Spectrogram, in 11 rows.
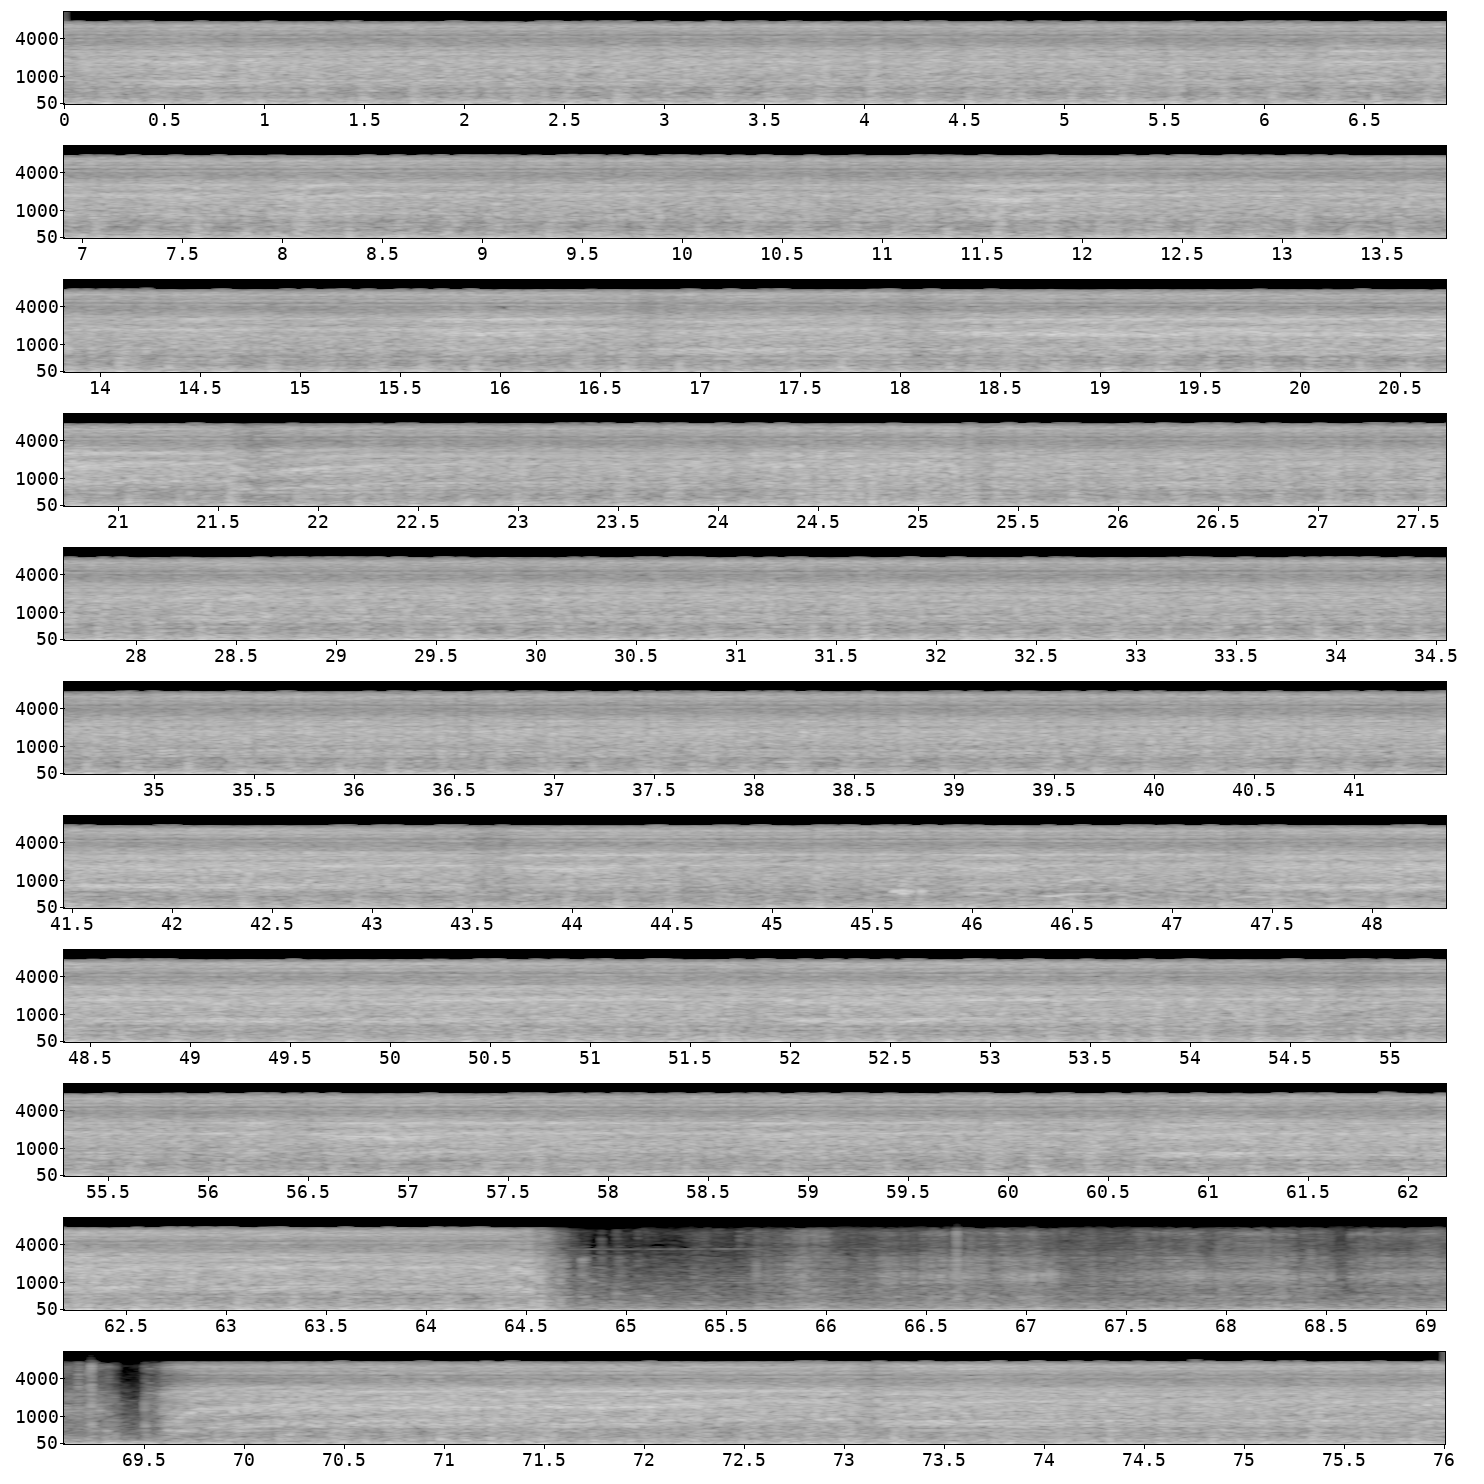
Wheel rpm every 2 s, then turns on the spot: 230, 230, 230, 230, 230, 230, 230, 230, 220, 220, 220, 220, 240, 230, 230, 230, 230, 230, 230, 240, 230, 220, 230, 230, 220, 220, 220, 230, 220, 230, 230, 230, 110, 20, 40, 180, 230, 230.
64-68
